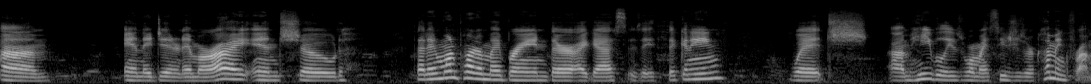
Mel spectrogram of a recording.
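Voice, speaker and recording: Speaking at a moderate pace, a woman with an American accent uses a medium pitch, ordinary pitch variation and a bright, sharp tone. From US Midwest, Topeka, Kansas. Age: 20s. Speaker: vlogger. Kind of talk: personal testimony vlog. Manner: hesitant, many fillers.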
